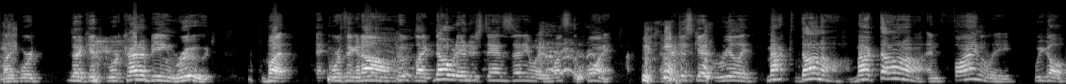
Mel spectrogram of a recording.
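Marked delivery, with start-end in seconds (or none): 7.7-9.2 high, over-the-top, hammed-up put-on Chinese accent. Retelling asking strangers the way to McDonald's: hammed-up Chinese accent. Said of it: "really hamming it up with the Chinese accent".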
